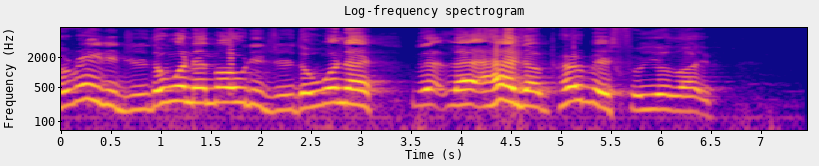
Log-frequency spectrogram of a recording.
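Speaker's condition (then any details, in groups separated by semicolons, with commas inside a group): Cerebral palsy; delayed development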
